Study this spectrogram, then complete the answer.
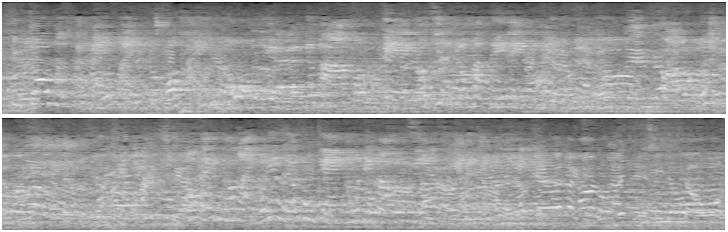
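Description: A young woman speaks into a microphone with animation, heard through a loudspeaker.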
